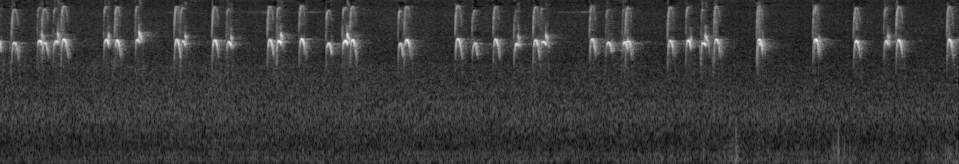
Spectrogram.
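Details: Pygmy nuthatch song: rapid, high, piping peeps given in quick bursts of two to four notes, repeated almost without pause, over a quiet background hiss.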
